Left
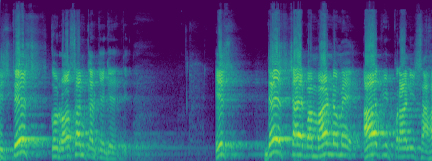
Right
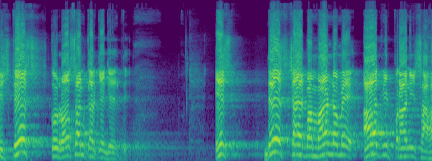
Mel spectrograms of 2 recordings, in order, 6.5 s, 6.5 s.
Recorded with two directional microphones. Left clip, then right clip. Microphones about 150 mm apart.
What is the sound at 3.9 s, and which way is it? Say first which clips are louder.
A man's voice: right 3 dB; 15° right (ahead or behind).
